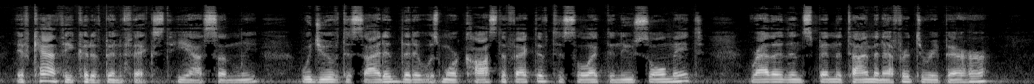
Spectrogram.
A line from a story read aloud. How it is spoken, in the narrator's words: I sighed in frustration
